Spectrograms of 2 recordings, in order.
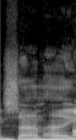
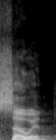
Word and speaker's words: Samhain: How do you pronounce that? – Samhain. Oh, no. Pronounce Samhain. Samhain.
